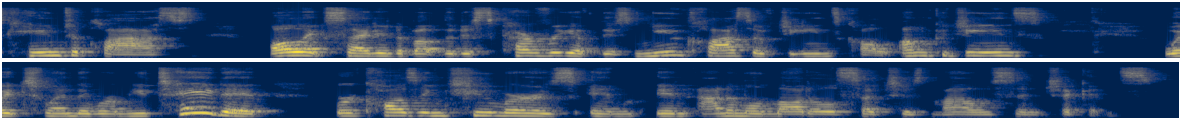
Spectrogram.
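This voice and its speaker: A woman in her fifties from Barbados, giving a remote slide presentation with frequent ums and self-corrections. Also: lowish voice. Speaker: guest speaker. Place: speaking remotely from home or office.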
